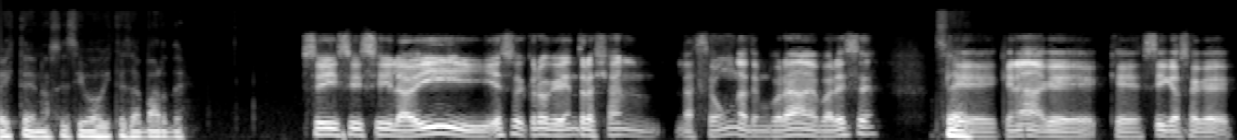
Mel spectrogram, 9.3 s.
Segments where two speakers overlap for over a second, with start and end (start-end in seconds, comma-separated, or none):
none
